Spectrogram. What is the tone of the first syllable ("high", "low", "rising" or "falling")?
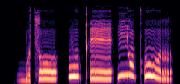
low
